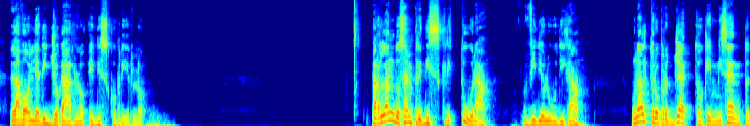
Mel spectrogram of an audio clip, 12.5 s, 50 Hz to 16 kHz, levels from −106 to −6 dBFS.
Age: 30-49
